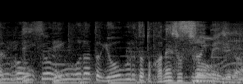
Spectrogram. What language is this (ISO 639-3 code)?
jpn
